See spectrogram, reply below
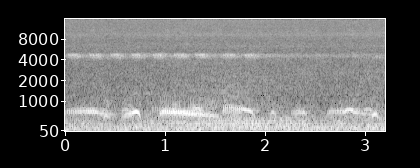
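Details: Wild spotted dove being lured by a decoy on a cloudy afternoon before rain in Tangerang. Short curled coos alternate with a drawn-out sliding note, with a pulsing high insect buzz throughout.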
